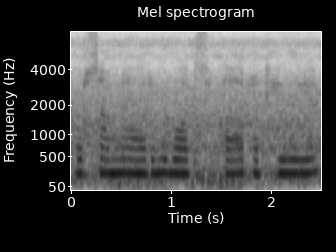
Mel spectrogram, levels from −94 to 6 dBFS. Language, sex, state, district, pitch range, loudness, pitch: Hindi, female, Chhattisgarh, Raipur, 220-230 Hz, -13 LUFS, 225 Hz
